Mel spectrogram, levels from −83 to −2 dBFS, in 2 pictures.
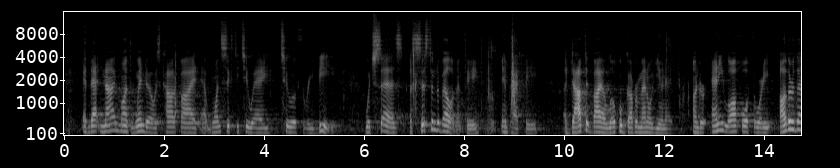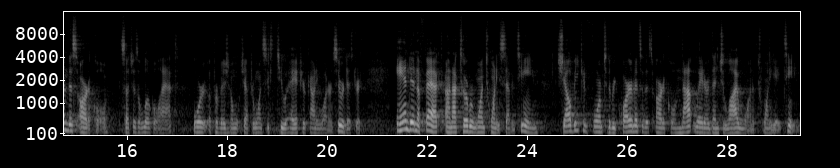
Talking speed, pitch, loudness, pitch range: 145 wpm, 150 Hz, -41 LUFS, 135-165 Hz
